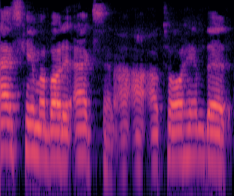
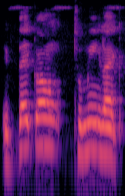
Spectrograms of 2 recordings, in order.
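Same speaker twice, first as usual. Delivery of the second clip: normal talking voice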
